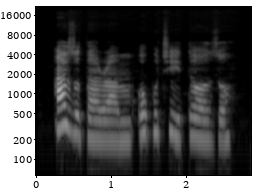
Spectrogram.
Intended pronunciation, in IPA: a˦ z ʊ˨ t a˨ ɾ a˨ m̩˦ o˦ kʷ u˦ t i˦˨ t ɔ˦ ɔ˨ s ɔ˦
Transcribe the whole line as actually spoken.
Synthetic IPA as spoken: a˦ z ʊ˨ t a˨ ɾ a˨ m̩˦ o˦ kʷ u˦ t͡ʃ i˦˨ t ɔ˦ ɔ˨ z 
